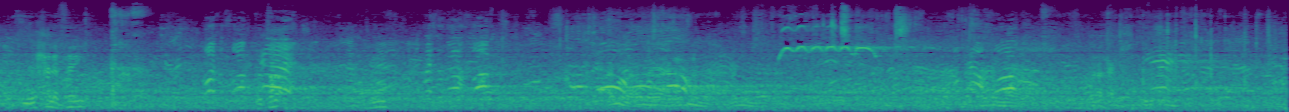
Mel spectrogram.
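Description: Several men shout and argue nearby, outdoors.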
